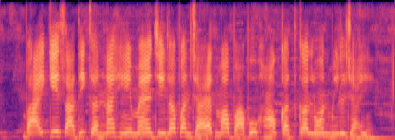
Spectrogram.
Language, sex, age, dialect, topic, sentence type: Chhattisgarhi, female, 18-24, Western/Budati/Khatahi, banking, question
